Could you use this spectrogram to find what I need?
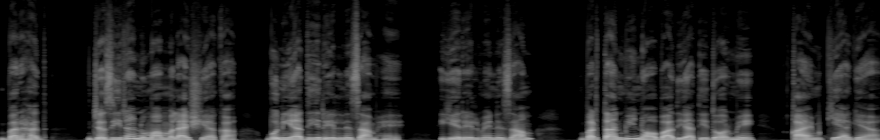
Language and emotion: Urdu, neutral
